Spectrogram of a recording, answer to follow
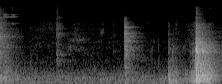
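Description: Knocks and clatter of things being handled and set down in a kitchen, a few separate ones, with a loud sharp knock just before the end.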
